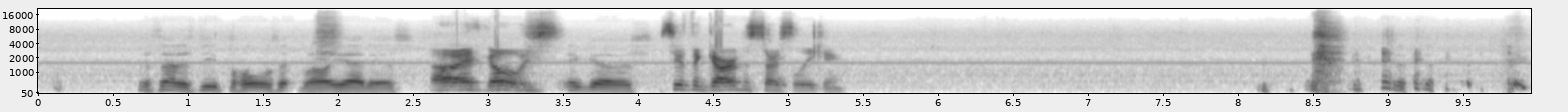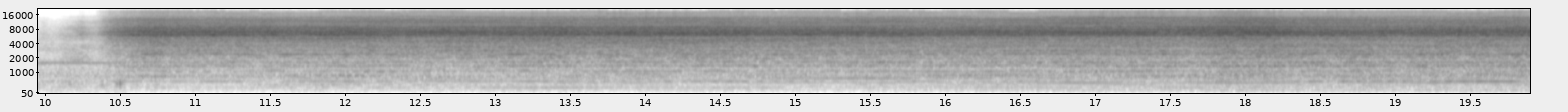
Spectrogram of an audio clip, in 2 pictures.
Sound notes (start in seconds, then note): 8.1 both laughing; 10.7 saw whirring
